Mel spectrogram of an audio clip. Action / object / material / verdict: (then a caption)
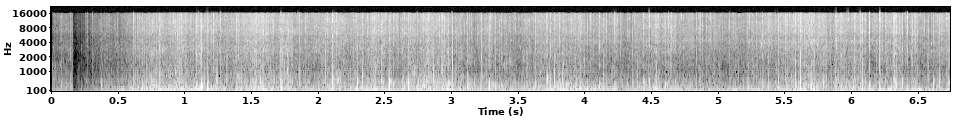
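scrape / coir bristle dish brush with wooden handle / coconut fiber / none. A hand squeezes a round coconut fiber (coir) dish brush with a wooden handle, then fingertips and nails rub its stiff bristles. After a brief quiet start, a dense, continuous crackling and scratchy rustle sets in, with quick crunchy clicks scattered throughout and most of the weight in the low range.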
